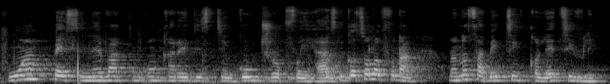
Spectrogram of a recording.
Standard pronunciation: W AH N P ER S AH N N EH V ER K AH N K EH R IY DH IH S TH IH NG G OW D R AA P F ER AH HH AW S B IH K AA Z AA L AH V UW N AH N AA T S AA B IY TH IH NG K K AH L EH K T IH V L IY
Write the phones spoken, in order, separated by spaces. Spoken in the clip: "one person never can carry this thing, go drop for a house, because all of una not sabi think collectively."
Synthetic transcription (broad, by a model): W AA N P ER S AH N N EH V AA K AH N K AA R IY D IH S T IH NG G OW D R AA P F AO AH HH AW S B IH K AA S AA L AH F UW N AH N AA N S AA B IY T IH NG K K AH L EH K T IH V L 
